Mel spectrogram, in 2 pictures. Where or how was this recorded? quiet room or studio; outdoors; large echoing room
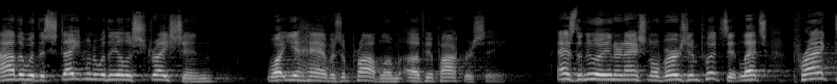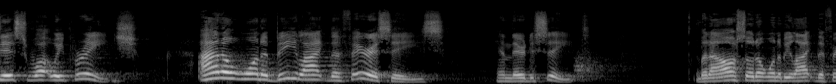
large echoing room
